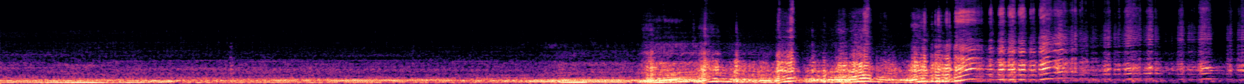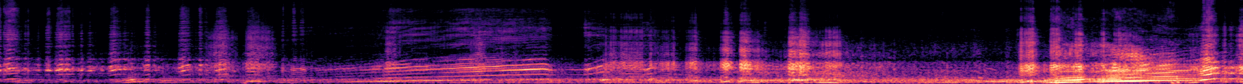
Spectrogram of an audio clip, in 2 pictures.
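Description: Engines of lowered old Toyota-style kaido racer sedans: a steady idle, then, from about eight seconds in, repeated revving that rises and falls in pitch, with sharp cracks, louder again near the end as the cars pull away.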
